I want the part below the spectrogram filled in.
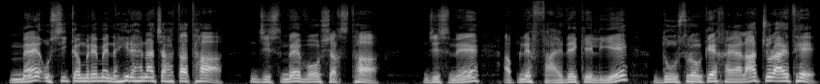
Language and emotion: Urdu, disgusted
